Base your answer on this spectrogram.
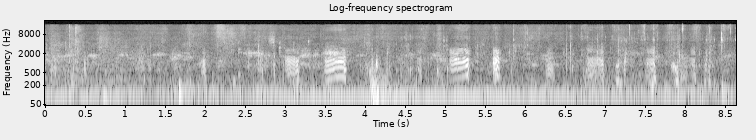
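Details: Newborn Siberian Husky puppies, part of a litter of eight, being born to their mother Luna indoors; thin, high wavering squeals rise and fall in a few short bursts amid quiet human voices and soft rustling.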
